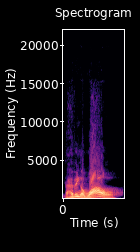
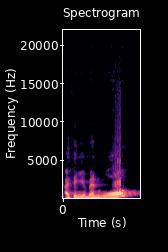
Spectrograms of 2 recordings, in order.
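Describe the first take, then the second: First: The word ends in a 'w' sound. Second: The word ends in an 'r' sound. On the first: The speaker calls it wrong. "What's wow?" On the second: The speaker calls it right.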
